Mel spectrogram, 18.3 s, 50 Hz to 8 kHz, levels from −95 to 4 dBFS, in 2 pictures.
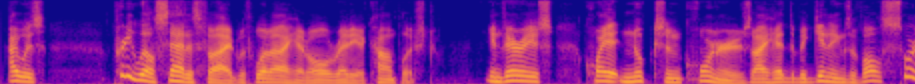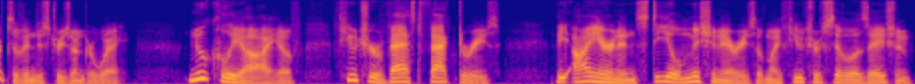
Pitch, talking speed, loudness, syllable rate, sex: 125 Hz, 135 wpm, -20 LUFS, 4.8 syllables/s, male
